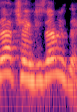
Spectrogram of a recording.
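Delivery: ordinary talk, nothing marked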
